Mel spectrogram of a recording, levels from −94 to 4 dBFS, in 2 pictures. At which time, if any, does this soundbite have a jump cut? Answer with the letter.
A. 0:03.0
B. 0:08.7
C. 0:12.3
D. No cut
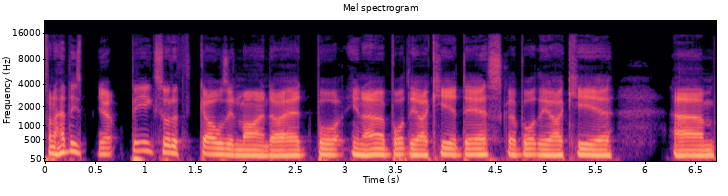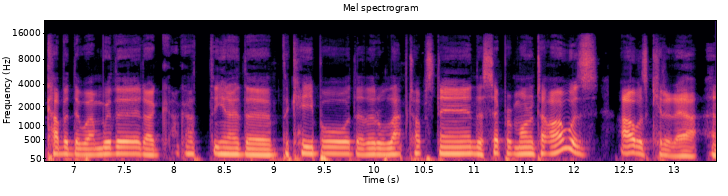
C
